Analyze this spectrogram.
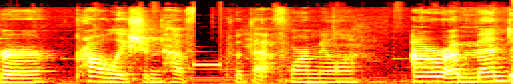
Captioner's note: beeps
